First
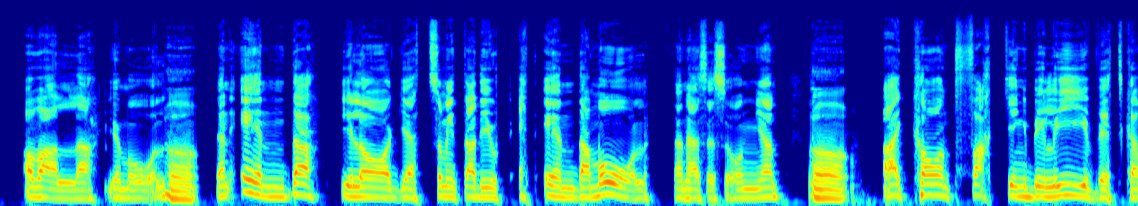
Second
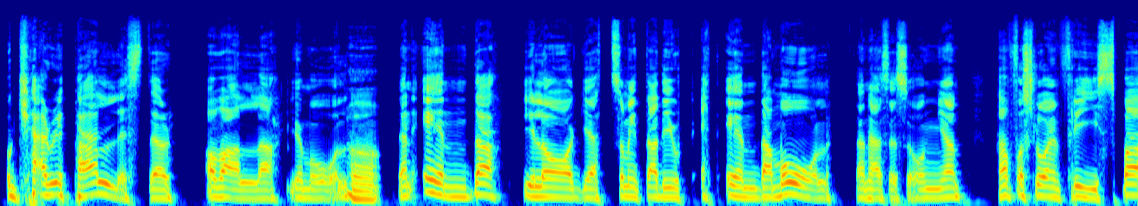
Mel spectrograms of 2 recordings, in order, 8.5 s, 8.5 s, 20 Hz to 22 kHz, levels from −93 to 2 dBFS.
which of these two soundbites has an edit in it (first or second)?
first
